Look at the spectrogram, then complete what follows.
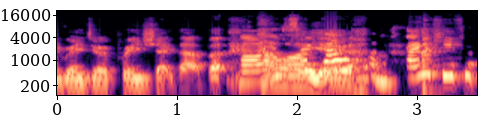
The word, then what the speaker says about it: Hoah: new but am I correct in say it's pronounced ho right it's pronounced HOA yeah okay right I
